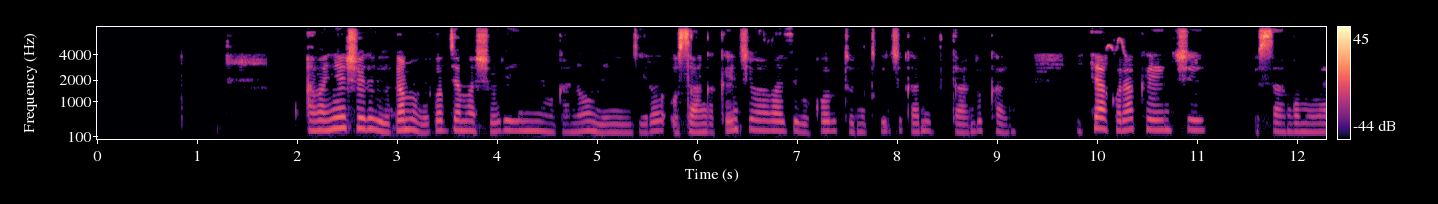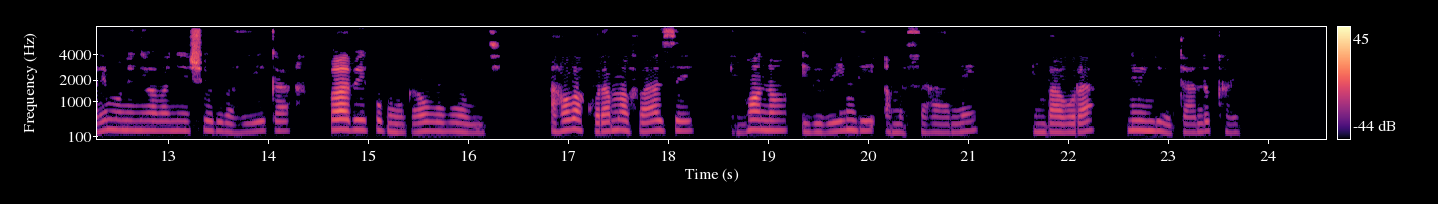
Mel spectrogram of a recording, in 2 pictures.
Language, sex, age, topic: Kinyarwanda, female, 25-35, education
